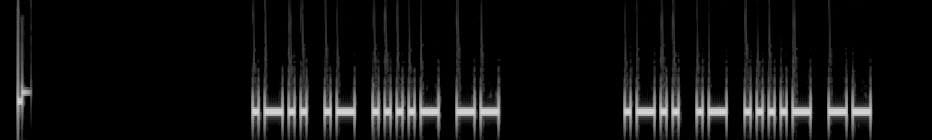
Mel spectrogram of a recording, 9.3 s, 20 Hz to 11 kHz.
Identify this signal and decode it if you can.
Morse code, heard as a keyed tone, about 20 wpm, 700 Hz. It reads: LA4M LA4M
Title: DXCC-100 Call Signs - 4 Characters - Repeated 3x - 20wpm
